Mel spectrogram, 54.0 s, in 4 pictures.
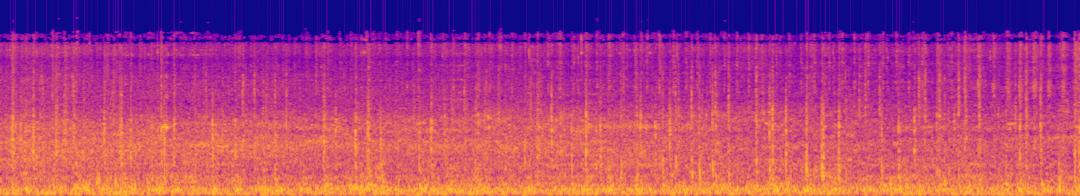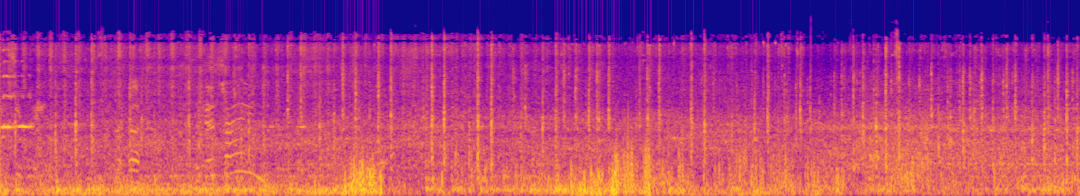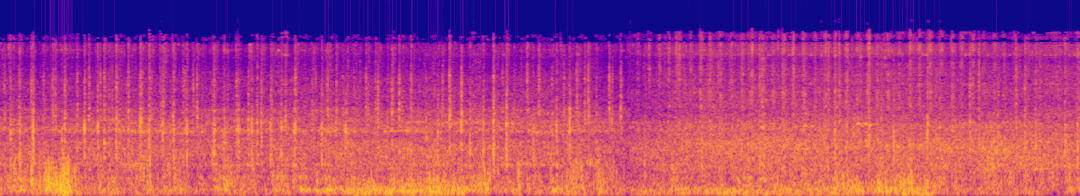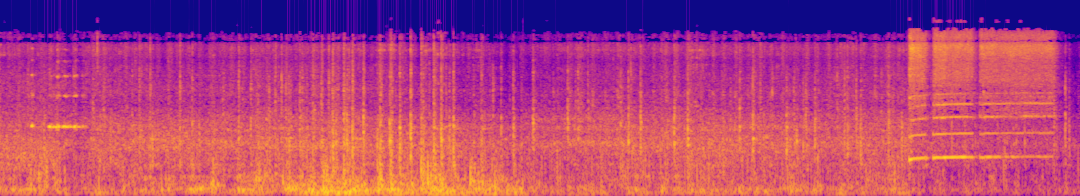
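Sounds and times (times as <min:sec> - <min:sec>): miniature train wheels rumbling: 0:00.0 - 0:54.0
short high squeak: 0:13.5 - 0:14.0, 0:40.9 - 0:41.6.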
